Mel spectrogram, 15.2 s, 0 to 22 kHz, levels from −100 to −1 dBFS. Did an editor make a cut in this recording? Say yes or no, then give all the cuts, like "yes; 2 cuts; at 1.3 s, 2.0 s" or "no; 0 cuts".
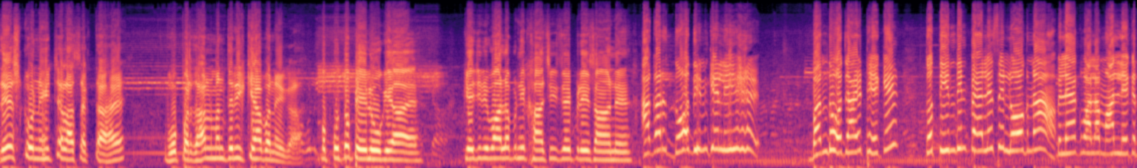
yes; 3 cuts; at 4.2 s, 8.4 s, 14.1 s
